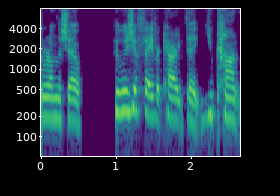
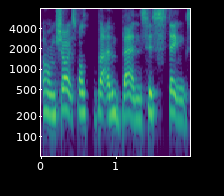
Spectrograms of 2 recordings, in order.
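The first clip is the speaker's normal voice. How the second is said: ordinary talk, nothing marked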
